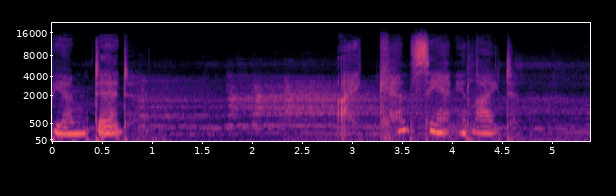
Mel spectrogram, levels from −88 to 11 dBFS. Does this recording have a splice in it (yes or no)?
no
